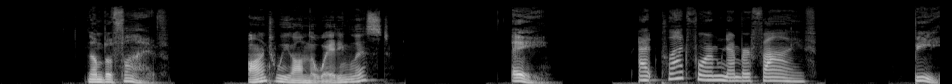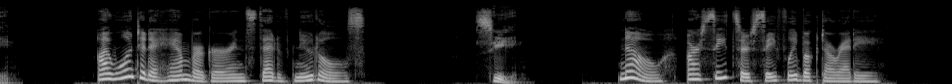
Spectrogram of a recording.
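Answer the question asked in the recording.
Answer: C: No, our seats are safely booked already.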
